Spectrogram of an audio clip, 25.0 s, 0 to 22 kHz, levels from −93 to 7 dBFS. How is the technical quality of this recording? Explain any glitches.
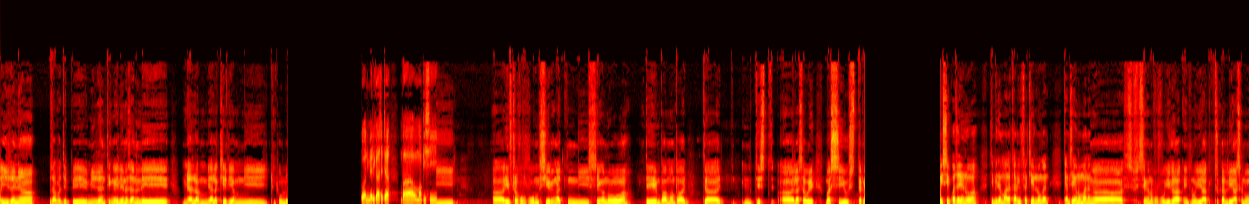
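The recording has two interruptions, each followed by a stretch of sped-up playback, so its timing and pitch are disturbed at two points.

Playback stall at 5.74 to 7.23 s and again at 17.28 to 18.80 s, each about 1.5 s long. The speech cuts off mid-flow and the output goes silent, likely because the player ran short of data or its thread was blocked. On a waveform each stall is a flat gap. On a spectrogram it is a blank vertical band.

Catch-up at higher speed follows each stall, as the player resamples its backlog to regain lost time. From 7.23 to 8.72 s the speech runs at double speed with pitch raised about ten semitones, sounding chipmunk-like. From 18.80 to 21.80 s it runs at 1.15 times speed, about two semitones higher. Normal speed resumes at each end point. A spectrogram shows the harmonics shifted upward and syllables compressed in time.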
